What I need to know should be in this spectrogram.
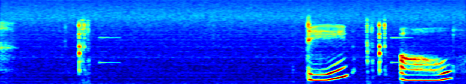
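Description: Computer keys click as they are pressed.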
